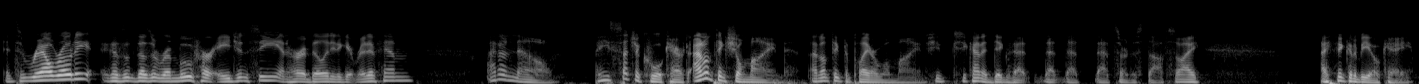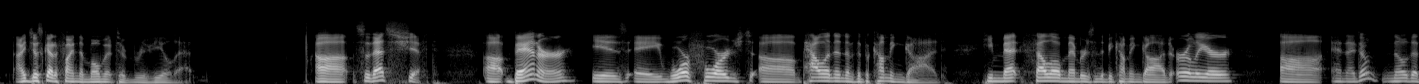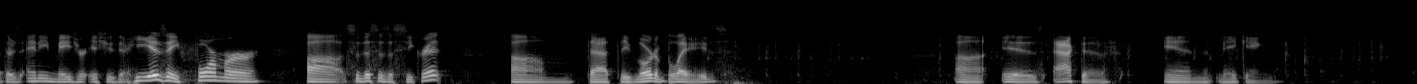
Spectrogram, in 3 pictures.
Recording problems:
muffled; very; fading above 2.5 kHz

